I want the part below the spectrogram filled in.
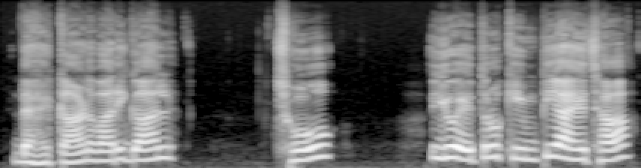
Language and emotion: Sindhi, fearful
